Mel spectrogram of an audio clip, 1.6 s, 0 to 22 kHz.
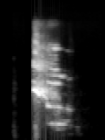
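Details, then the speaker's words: Single short, very high-pitched shrill wailing cry from an infant who got stuck in the first stage of birth and needed an emergency cesarean, heard in a therapy session after about 15 minutes of crying; a typical birth-trauma memory cry. "And the type of crying you will hear, it's very high-pitched crying. It's a very typical type of memory cry."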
